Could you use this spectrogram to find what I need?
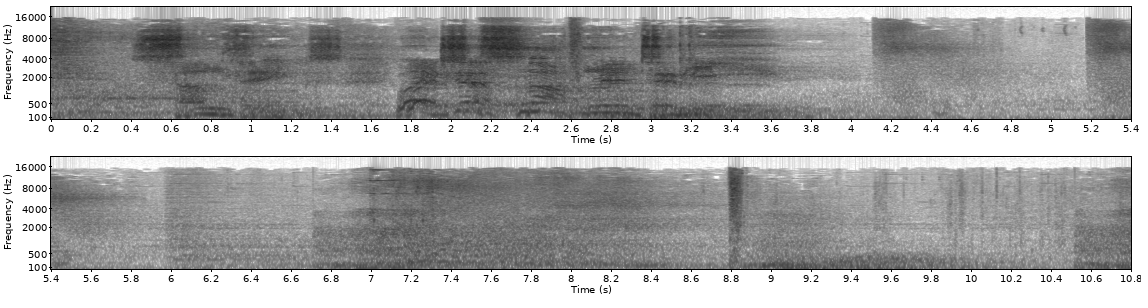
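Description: Magic spells crackle and whoosh as fantasy fighters clash.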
